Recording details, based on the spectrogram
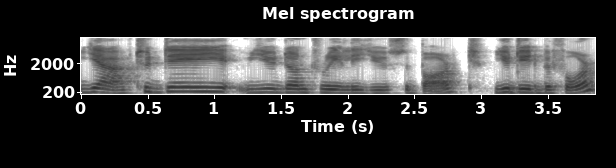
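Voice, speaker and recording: Over a quiet background, a woman speaks. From northern Sweden, Sami community. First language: Swedish or North Sami. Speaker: Sami tour company owner. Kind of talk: conversation. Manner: halting.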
